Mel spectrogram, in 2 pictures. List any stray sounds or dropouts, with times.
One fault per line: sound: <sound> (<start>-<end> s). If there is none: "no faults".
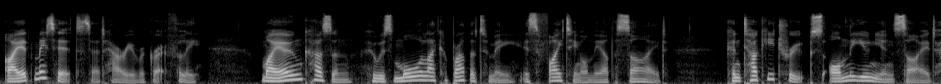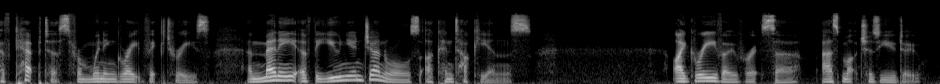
no faults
